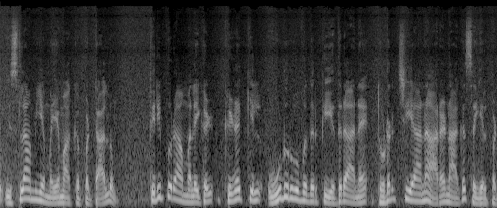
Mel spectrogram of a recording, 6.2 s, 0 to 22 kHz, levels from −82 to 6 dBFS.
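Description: Gain pumping runs through the whole clip: the room noise, sitting about 28 dB below the speech, rises in every pause and sinks each time the speech gets loud, a swing of roughly 10 dB. This likely comes from the microphone gain being set far too high, with a fast limiter clamping down on each loud sound. Unlike a noise gate, the noise never cuts to silence. It breathes up and down with the speech, which sounds squashed.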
